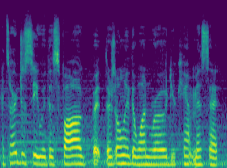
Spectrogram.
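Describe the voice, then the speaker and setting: A woman's voice: lowish voice, level tone, a little fast, gravelly, over music. A woman playing a nervous, lost young woman searching for her mother in a video game, speaking timidly with hesitant, faltering phrases. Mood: nervous, uneasy.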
